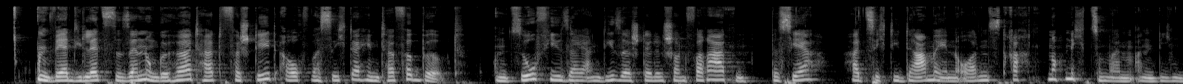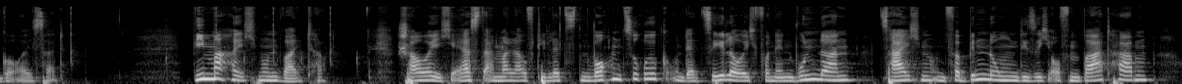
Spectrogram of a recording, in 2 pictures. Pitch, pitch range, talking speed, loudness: 185 Hz, 175-205 Hz, 155 wpm, -21 LUFS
